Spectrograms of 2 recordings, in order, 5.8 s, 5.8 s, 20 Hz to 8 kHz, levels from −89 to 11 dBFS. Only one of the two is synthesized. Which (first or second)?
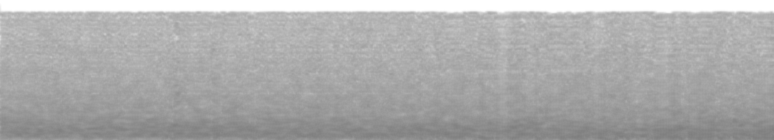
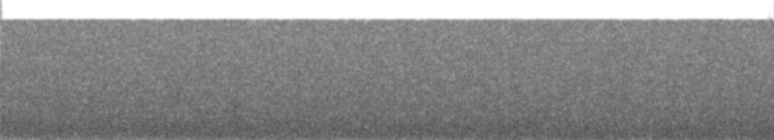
first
